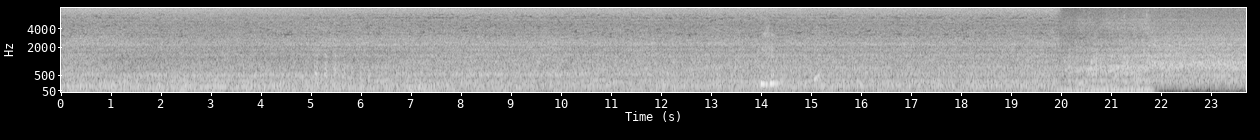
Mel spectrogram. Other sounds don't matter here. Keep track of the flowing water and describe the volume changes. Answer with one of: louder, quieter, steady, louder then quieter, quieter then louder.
steady.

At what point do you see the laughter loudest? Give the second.
14 s.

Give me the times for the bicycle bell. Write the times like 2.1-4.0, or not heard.
not heard.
